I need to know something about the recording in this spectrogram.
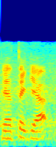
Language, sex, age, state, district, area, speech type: Malayalam, male, 60+, Kerala, Kottayam, urban, spontaneous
